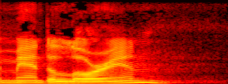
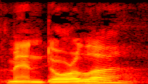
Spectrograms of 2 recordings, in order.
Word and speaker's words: Mandorla: I always say Mandalorian, but it's not. It's Mandorla. There's a word Mandorla, but since this stupid Star Wars thing, I'm always saying Mandalorian.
